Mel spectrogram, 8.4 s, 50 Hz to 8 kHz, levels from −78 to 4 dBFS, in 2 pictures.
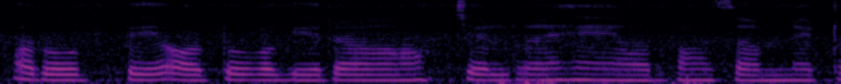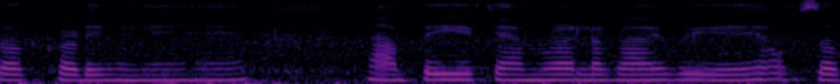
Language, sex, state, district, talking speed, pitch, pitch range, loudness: Hindi, female, Bihar, Vaishali, 165 wpm, 195 Hz, 195-205 Hz, -46 LUFS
